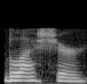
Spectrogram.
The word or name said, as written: blusher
